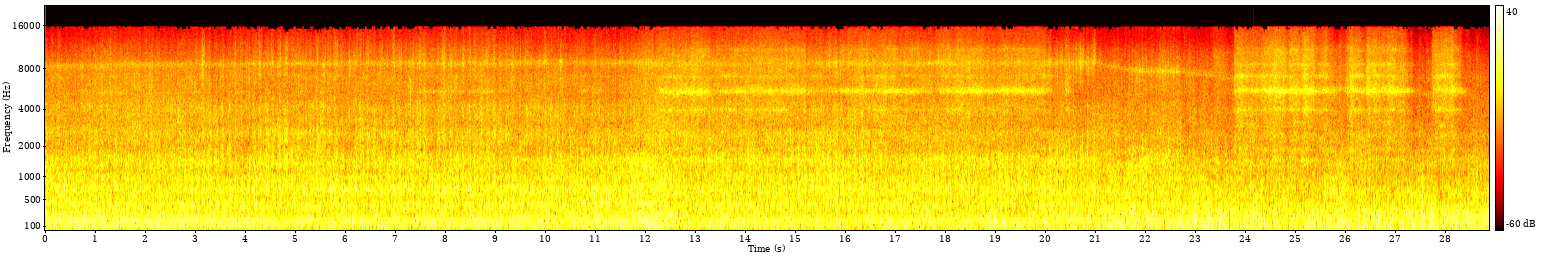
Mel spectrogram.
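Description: Train of passenger coaches hauled by a Class 37 diesel locomotive running at speed, heard from an open coach window: a steady rumble, with high-pitched wheel flange squeal on curves in two spells, from about twelve to twenty seconds in and again near the end.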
